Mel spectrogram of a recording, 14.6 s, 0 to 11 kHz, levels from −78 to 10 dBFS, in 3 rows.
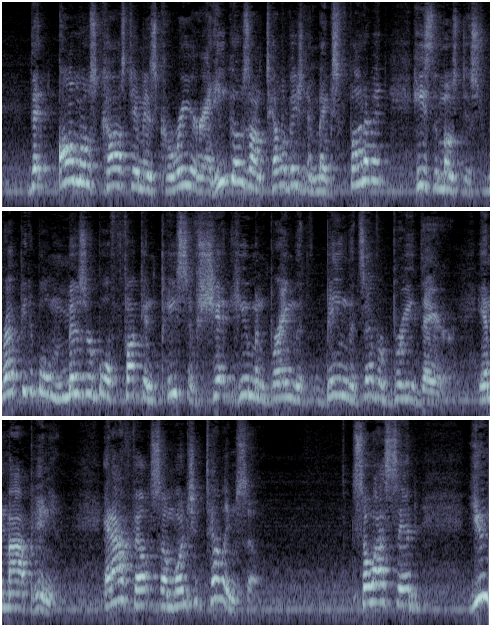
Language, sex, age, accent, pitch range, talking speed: English, male, 40-59, American, 195-270 Hz, 190 wpm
